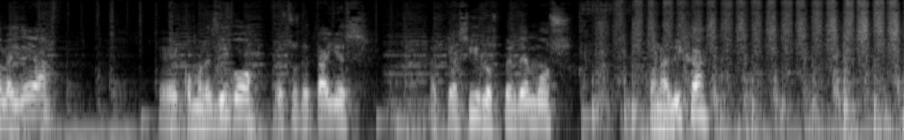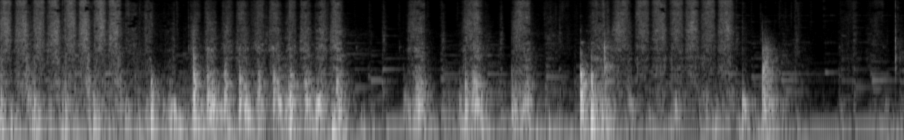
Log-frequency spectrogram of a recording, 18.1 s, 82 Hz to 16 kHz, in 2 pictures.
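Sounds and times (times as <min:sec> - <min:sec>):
sandpaper sanding wood: 0:05.8 - 0:14.4, 0:15.0 - 0:16.6.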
